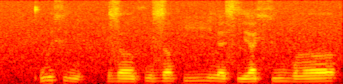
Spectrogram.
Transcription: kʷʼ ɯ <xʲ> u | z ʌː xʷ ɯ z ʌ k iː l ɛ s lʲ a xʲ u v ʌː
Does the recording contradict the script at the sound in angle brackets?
no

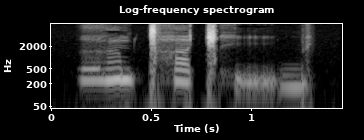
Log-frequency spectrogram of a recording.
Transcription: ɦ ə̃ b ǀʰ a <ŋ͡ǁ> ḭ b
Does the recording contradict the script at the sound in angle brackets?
yes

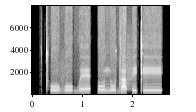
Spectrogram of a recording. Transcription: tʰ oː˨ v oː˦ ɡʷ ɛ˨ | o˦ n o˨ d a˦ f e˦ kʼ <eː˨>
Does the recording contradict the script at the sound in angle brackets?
yes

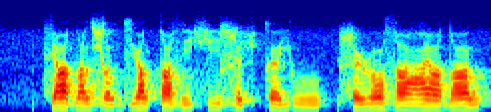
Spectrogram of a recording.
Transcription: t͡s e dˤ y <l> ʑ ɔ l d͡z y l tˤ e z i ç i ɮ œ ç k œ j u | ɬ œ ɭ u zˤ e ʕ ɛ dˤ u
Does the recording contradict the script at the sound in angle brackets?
no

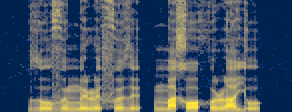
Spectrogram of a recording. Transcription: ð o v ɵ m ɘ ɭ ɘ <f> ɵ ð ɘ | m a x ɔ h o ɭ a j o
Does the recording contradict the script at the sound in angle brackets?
no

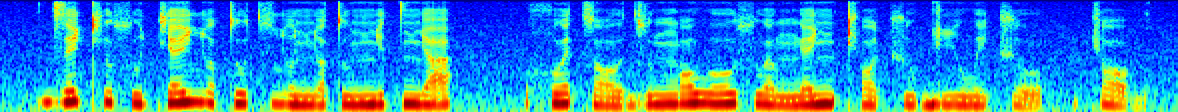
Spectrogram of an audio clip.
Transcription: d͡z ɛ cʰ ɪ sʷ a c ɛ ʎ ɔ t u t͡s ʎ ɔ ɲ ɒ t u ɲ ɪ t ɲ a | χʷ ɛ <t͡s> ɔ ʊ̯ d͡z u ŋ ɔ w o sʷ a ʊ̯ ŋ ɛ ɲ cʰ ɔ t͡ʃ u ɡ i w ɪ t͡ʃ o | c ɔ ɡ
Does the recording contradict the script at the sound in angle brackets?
no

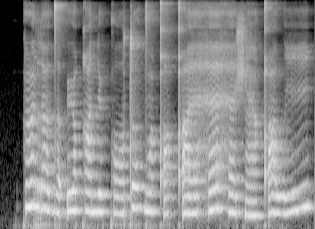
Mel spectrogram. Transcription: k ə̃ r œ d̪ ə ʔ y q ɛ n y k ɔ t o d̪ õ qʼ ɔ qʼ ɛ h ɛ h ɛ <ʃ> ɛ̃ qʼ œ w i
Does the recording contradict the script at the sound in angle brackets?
no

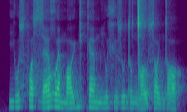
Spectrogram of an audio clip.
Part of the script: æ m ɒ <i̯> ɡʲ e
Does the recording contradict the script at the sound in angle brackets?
yes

